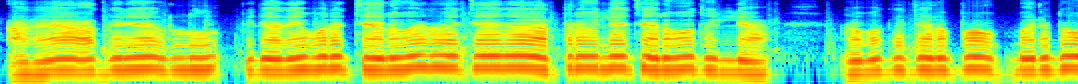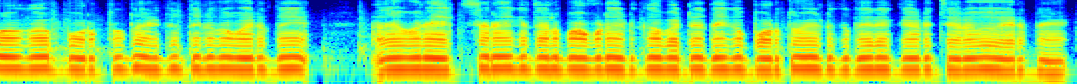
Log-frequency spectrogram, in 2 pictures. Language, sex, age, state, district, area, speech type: Malayalam, male, 18-30, Kerala, Wayanad, rural, spontaneous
